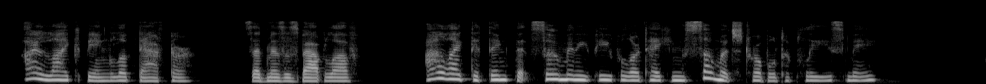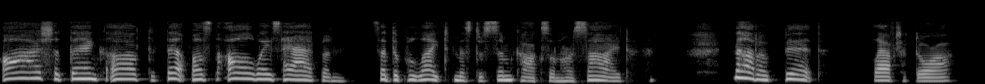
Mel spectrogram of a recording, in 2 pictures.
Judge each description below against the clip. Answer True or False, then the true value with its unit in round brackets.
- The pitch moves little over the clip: False (5.1 semitones)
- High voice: True (195 Hz)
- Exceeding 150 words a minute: False (145 wpm)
